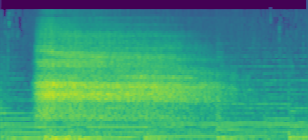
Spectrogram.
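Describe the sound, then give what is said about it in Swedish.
A single forceful, breathy exhale through the open mouth with the tongue stuck out, after breathing in through the nose in a relaxation exercise, rushes out loud, a broad airy hiss starting abruptly and fading over a couple of seconds, with quiet background hum and no talking. “Öppna munnen, ut med tungan, andas ut.”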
